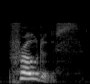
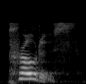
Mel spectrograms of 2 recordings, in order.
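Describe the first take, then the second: First: The stress is on the first syllable. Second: The stress is on the first syllable.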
